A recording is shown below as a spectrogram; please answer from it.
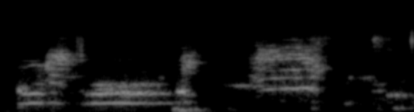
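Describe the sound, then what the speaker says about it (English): Bella, a talkative pet cat, gives a string of close, faint meows and chirping cries, several short calls with brief pauses between them and a few small clicks. "It's a cranky cat."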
